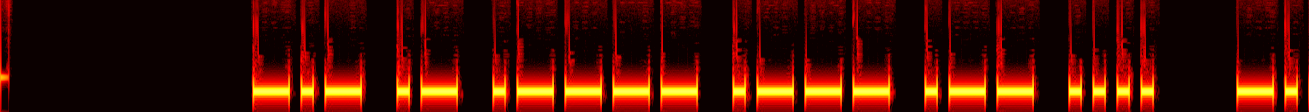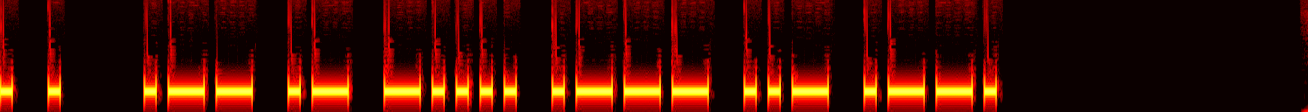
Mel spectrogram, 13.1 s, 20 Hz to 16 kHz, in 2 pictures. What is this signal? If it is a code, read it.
Morse code, heard as a keyed tone, about 20 wpm, 700 Hz. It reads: KA1JWH DE WA6JUP
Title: USA Callsign DE Callsign - 6 Characters - 20wpm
